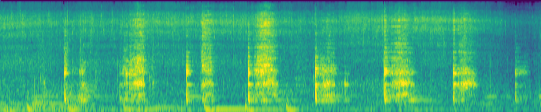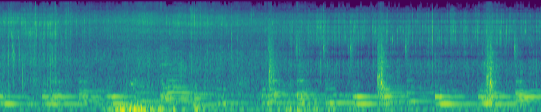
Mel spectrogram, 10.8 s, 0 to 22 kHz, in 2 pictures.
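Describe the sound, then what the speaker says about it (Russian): Mushrooms tossed into a pan with already-browned onions sizzle steadily, with bursts of louder clatter and stirring in the first half, then a softer, even frying hiss while music plays over it. "Первые 2 минуты грибы не трогаем, также даем им хорошенько зажариться."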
